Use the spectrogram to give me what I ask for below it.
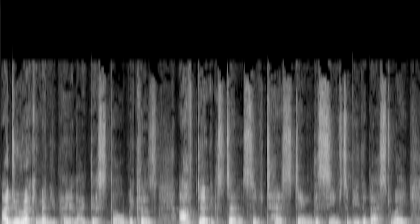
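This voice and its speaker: In a British accent, the speaker moves along at a fairly quick pace. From England. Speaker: YouTuber, card game deck reviewer. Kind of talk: deck profile tutorial. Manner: animated.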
